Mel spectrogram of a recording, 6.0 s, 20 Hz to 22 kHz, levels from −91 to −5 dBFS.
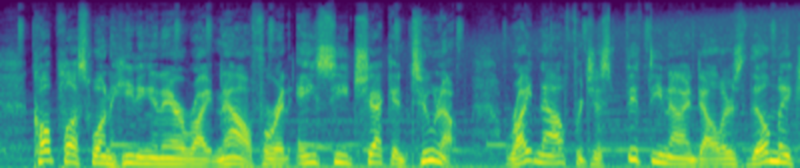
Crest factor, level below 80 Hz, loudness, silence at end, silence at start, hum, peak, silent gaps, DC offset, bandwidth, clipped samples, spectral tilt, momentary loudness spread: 14 dB; -34 dBFS; -14 LUFS; 0 s; 0 s; none; 0 dBFS; none; under 0.1%; 18.5 kHz; under 0.1%; -5.5 dB/octave; 5 LU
